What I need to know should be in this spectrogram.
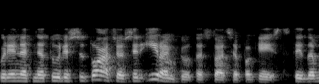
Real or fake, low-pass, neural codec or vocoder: real; 5.4 kHz; none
